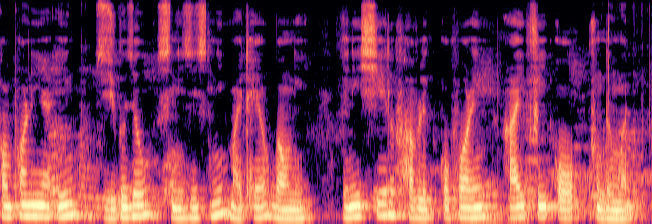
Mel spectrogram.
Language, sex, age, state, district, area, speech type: Bodo, male, 18-30, Assam, Kokrajhar, rural, read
